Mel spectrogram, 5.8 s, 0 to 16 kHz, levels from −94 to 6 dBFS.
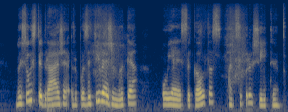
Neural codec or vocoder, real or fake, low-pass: codec, 44.1 kHz, 2.6 kbps, SNAC; fake; 14.4 kHz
